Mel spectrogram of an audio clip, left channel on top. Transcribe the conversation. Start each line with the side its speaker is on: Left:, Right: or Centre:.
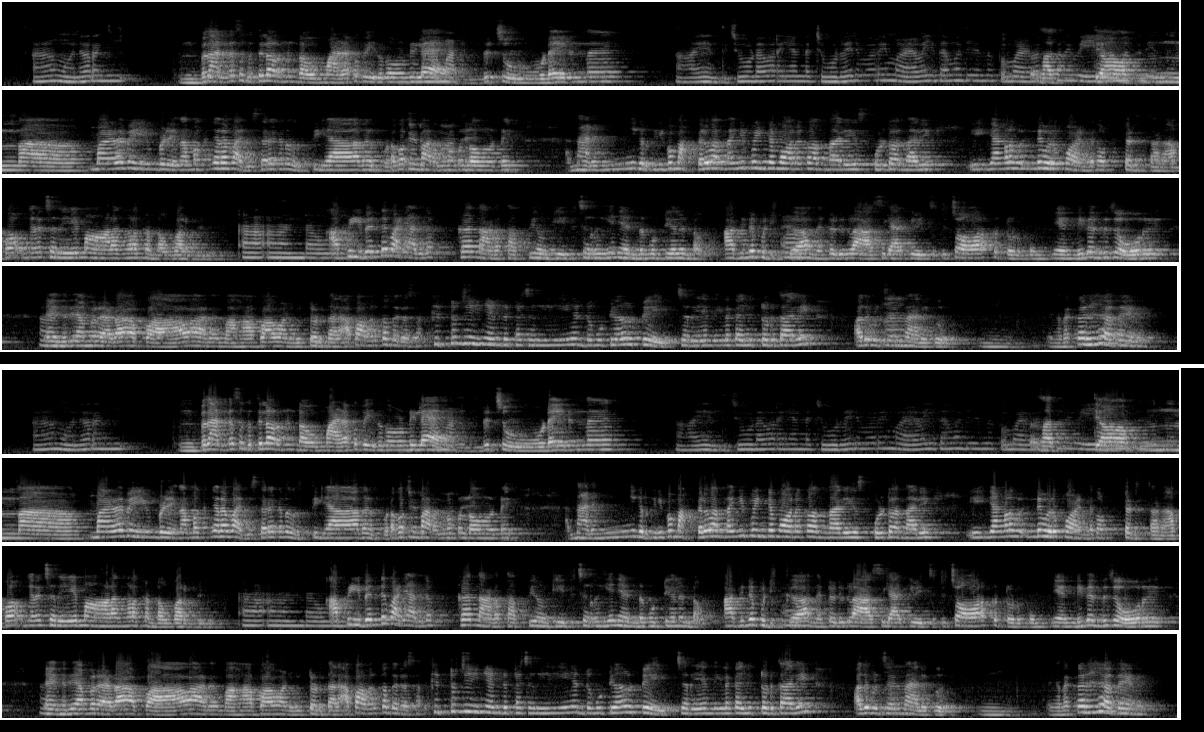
Left: ആഹ് മോന് ഉറങ്ങി.
Right: ഇപ്പൊ നല്ല സുഖത്തിൽ ഉറങ്ങ്ണ്ടാവും മഴൊക്കെ പെയ്തതോണ്ട്ല്ലേ
Left: ആ
Right: എന്ത്‌ ചൂടേര്ന്ന്.
Left: ആഹ് എന്ത് ചൂടാ പറയണ്ട ചൂട് വരുമ്പോ പറയും മഴ പെയ്താ മതിയന്ന് ഇപ്പ മഴ. വന്നപ്പോ
Right: സത്യം
Left: പറയും വെയില് വന്നാ മതിയായിരുന്നു
Right: ഉം ആഹ്. മഴ പെയ്യുമ്പോഴേ നമുക്ക് ഇങ്ങനെ പരിസര ഇങ്ങനെ വൃത്തില്ലാതെ ഇവിടെ കുറച്ച്
Left: കെടുക്കുവാ
Right: പറമ്പൊക്കെള്ളതോണ്ട്.
Left: അതെ
Right: നനഞ്ഞ കടക്കുംഇനിപ്പ മക്കള് വന്നാഇപ്പ ഇന്റെ മോനൊക്കെ വന്നല് സ്കൂൾട്ട് വന്നാല്. ഈ ഞങ്ങളെ ന്റെ വീട് പോഴന്റെ തൊട്ടടുത്താണ് അപ്പൊ ഇങ്ങനെ ചെറിയ മാളങ്ങള ഇണ്ടാവും പറമ്പിൽ
Left: ആ ആ ഉണ്ടാവും ഉണ്ടാവും
Right: അപ്പ ഇവര്. എന്റെ പണി അതിലൊക്കെ നട തപ്പി നോക്കിയിട്ട് ചെറിയ ഞണ്ട് കുട്ടികൾ ഉണ്ടാവും. അതിനെ പിടിക്കഎന്നിട്ട്
Left: ആ
Right: ഒരു ഗ്ലാസ്സിലാക്കി വെച്ചിട്ട് ചോറൊക്കെ ഇട്ട് കൊടുക്കും ഞണ്ടിനെന്ത് ചോറ്. എന്നിട്ട്
Left: അതെ
Right: ഞാൻ പറയും എടാ പാവാണ് മഹാപാവാണ് വിട്ടൊടുത്തളാ അപ്പോഅവർക്കത് രസ കിട്ടും ചെയ്യുംഞണ്ട്ട്ടാൽ ചെറിയ ഞണ്ട് കുട്ടികളെ കിട്ടുയ് ചെറിയ എന്തെങ്കിലും അയില്ല് ഇട്ടുകൊടുതാല്ല്. അത് പിടിച്ച
Left: ആ
Right: ഓർ മേലക്ക് കേറും അങ്ങനൊക്കെ ഒരു കഥയാണ്.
